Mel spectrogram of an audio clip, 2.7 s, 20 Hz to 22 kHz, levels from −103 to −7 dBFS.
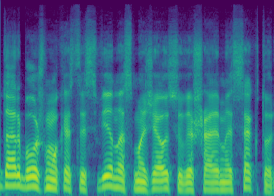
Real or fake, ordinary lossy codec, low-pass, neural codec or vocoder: fake; Opus, 64 kbps; 19.8 kHz; autoencoder, 48 kHz, 128 numbers a frame, DAC-VAE, trained on Japanese speech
